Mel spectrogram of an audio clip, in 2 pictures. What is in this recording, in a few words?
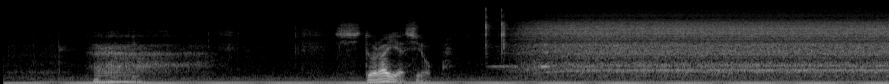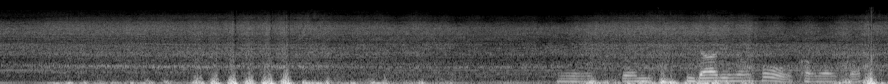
dryer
